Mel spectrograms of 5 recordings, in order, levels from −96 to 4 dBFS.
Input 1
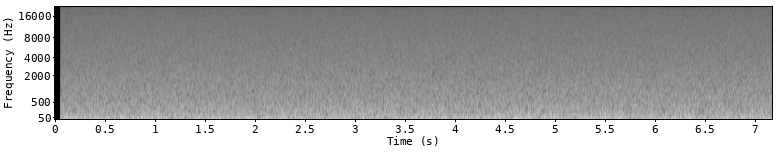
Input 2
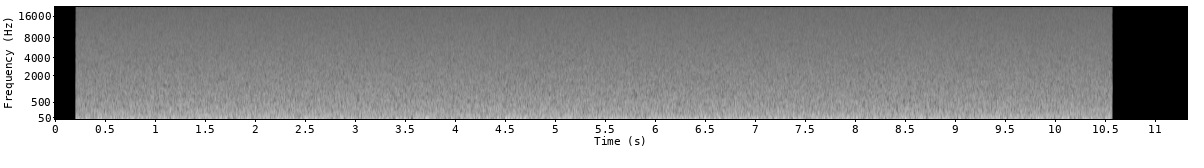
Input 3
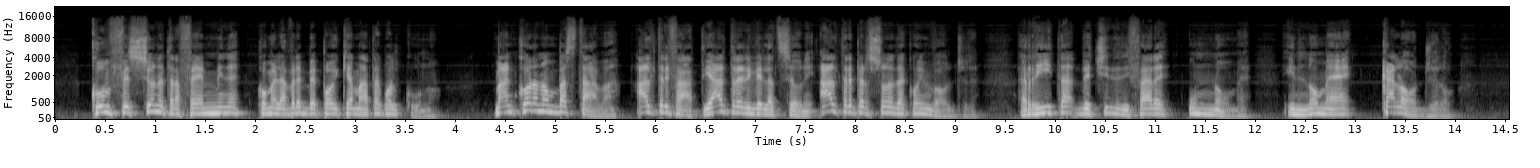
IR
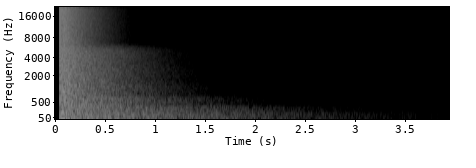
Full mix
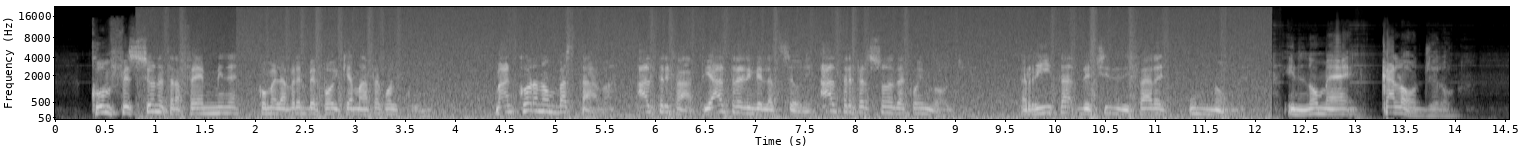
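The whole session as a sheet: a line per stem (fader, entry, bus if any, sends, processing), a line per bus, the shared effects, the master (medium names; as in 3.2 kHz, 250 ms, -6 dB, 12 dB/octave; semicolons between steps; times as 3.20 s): -7.5 dB, 0.75 s, no send, auto duck -10 dB, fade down 1.70 s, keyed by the third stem
-9.5 dB, 1.60 s, no send, none
-2.5 dB, 0.00 s, no send, graphic EQ 125/250/1000/2000/4000/8000 Hz -10/+10/+5/+7/+10/-6 dB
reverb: none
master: saturation -11 dBFS, distortion -20 dB; decay stretcher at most 120 dB/s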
